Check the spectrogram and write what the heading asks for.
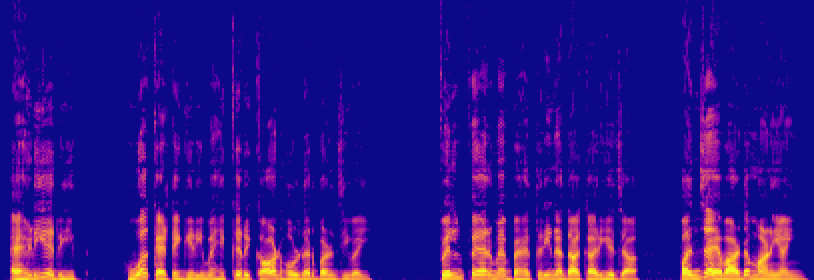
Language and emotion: Sindhi, neutral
